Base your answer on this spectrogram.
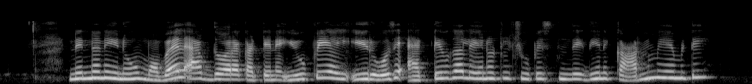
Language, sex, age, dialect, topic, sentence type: Telugu, female, 25-30, Utterandhra, banking, question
